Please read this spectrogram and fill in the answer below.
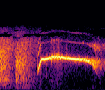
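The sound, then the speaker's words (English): A scream in a radio drama: one loud, sustained high-pitched cry held at a steady pitch that dips at the end, after a brief noisy rustle. “Who was it that screamed?”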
